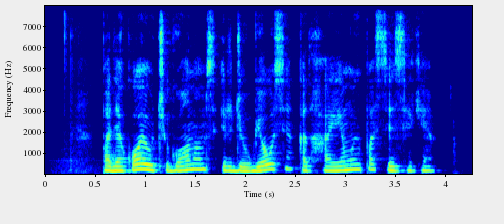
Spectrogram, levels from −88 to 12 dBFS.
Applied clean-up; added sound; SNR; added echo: none; none; none; none.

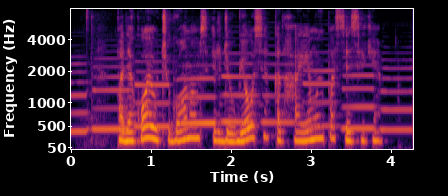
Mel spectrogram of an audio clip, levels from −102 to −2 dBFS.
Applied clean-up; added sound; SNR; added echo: none; Wind instrument, woodwind instrument; 10 dB; none.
